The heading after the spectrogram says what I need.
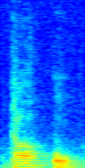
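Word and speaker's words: Thao: T-H-A-O, Tao. That's her name. You can pronounce whatever you want, but I pronounce it Tao.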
